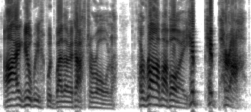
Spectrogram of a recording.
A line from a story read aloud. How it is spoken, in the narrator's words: the old seaman bellowed out 3 stentorian cheers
